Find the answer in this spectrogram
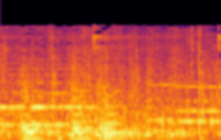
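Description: Background score music with animal hooves clip-clopping along at a steady pace.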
